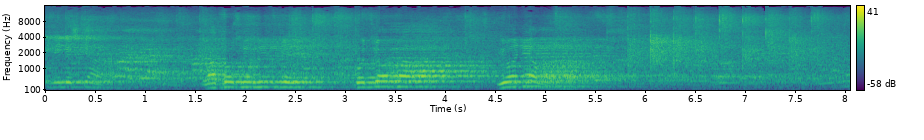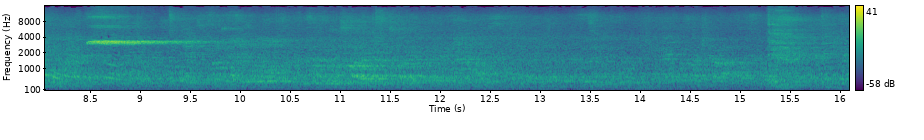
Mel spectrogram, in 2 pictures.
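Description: A crowd of spectators chatters and cheers in a large echoing hall.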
